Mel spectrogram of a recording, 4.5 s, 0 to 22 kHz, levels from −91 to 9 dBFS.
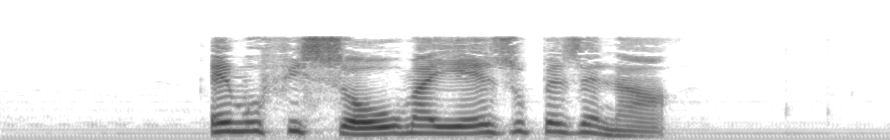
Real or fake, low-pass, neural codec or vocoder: real; 7.2 kHz; none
